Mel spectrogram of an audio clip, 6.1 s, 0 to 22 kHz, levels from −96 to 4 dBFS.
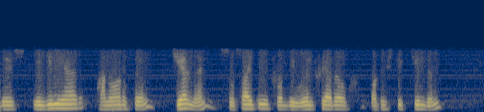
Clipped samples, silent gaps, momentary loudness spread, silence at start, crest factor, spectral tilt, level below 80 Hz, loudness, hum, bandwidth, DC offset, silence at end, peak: under 0.1%; none; 12 LU; 0 s; 18 dB; -9 dB/octave; -78 dBFS; -27 LUFS; none; 3.7 kHz; under 0.1%; 0.55 s; -10 dBFS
